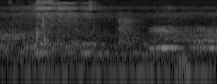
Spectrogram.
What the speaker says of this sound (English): Dog fight.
